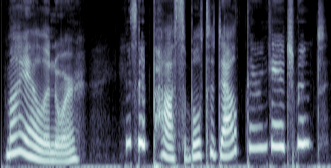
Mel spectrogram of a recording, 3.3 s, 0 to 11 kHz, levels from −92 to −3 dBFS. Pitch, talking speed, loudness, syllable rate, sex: 300 Hz, 165 wpm, -17 LUFS, 7.0 syllables/s, female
